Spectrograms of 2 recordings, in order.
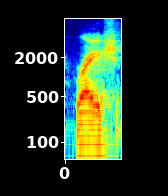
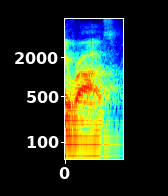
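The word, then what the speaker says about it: Ra's: oh we forgetting one man teen rachel gould Rach liam that that's the thing - man that's the correct pronunciation your name they call it how they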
